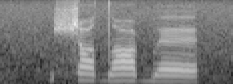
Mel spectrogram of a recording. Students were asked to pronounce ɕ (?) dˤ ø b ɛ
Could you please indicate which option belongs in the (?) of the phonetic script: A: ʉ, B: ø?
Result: A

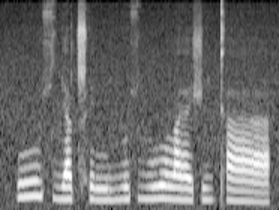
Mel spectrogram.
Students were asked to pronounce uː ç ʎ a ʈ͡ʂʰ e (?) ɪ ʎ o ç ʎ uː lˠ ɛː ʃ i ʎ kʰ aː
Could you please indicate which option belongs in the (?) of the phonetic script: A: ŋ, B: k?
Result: A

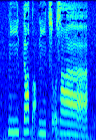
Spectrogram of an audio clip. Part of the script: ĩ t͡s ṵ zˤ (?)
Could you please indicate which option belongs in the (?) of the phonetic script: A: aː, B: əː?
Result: A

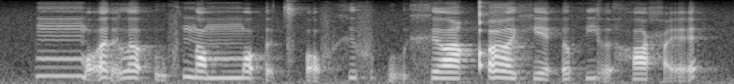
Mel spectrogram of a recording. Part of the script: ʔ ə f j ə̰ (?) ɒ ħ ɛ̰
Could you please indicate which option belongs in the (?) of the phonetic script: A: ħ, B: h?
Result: B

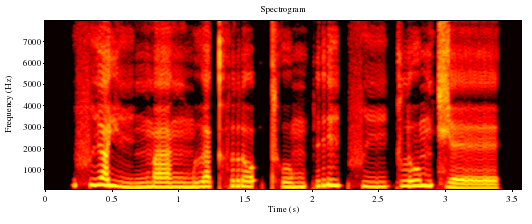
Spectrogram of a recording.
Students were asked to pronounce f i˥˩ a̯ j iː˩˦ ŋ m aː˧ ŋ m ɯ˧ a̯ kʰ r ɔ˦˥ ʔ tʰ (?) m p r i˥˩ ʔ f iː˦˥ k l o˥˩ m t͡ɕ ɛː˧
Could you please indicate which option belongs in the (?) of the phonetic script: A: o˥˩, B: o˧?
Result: B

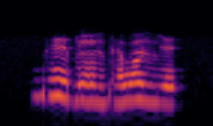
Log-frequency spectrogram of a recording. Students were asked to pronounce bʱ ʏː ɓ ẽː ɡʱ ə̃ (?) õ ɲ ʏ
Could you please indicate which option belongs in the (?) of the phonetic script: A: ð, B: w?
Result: B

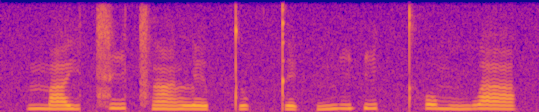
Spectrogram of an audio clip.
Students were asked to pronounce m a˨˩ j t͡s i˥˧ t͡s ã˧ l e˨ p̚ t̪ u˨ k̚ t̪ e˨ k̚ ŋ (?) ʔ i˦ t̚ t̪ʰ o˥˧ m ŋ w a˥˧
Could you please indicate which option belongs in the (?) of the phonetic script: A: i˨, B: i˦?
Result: B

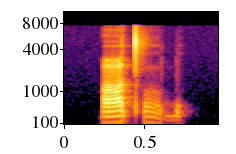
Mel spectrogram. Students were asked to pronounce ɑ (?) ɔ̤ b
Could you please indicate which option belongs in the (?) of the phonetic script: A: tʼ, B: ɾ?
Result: A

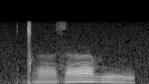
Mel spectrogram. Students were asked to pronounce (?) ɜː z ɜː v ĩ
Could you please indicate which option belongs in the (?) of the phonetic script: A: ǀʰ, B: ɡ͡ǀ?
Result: B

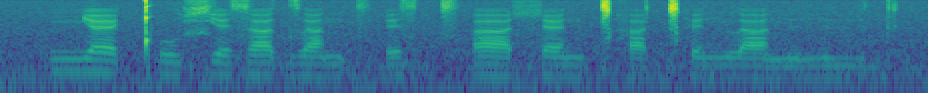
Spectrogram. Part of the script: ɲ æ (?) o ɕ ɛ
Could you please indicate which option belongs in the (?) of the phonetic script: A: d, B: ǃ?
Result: B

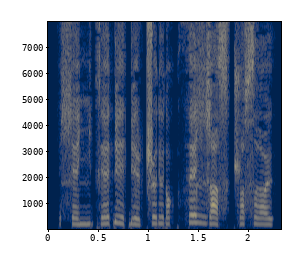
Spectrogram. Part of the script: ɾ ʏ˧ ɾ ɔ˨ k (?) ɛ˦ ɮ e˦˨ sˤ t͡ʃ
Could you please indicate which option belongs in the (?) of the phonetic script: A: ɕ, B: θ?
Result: B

